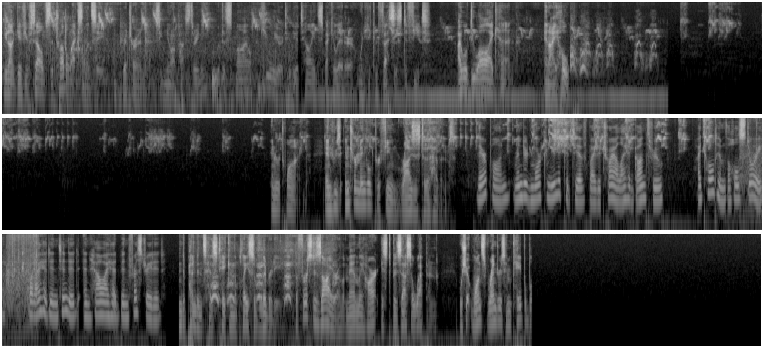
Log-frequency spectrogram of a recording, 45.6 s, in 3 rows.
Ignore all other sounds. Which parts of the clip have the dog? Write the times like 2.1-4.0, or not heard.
11.3-13.1, 34.2-37.1.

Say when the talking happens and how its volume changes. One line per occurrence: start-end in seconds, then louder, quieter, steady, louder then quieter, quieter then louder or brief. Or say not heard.
0.0-11.6 quieter then louder
20.6-41.0 steady.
